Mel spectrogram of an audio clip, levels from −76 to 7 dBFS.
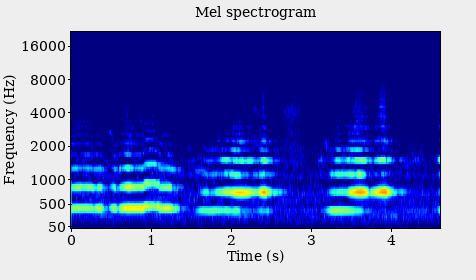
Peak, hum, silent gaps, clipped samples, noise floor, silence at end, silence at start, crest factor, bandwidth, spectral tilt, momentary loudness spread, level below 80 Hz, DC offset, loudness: -12 dBFS; none; none; under 0.1%; -58 dBFS; 0 s; 0 s; 16 dB; 6.6 kHz; -4 dB/octave; 17 LU; -86 dBFS; under 0.1%; -26 LUFS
